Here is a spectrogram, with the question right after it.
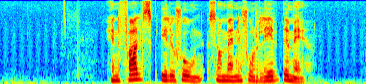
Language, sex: Swedish, male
